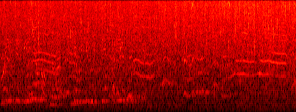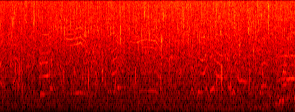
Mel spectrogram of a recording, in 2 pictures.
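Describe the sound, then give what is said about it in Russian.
Light rain falling steadily, a dense continuous hiss of small drops and patter that stays even in level from start to finish. “Накрапывает дождь.”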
